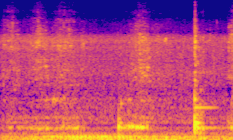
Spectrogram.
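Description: Chili frying with turmeric and coriander-cumin powder in a pan gives a steady close sizzle, with a few scraping stirs of a spoon against the pan.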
